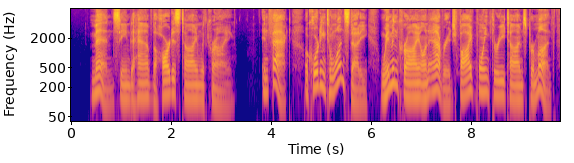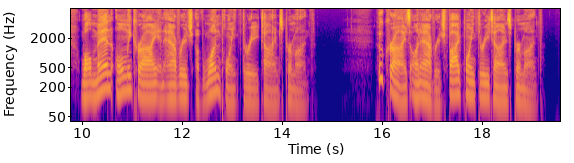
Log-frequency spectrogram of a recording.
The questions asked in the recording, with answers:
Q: Who cries on average 5.3 times per month?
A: Women cry on average 5.3 times per month.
